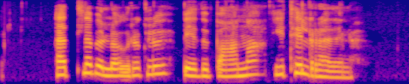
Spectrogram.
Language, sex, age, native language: Icelandic, female, 40-49, Icelandic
